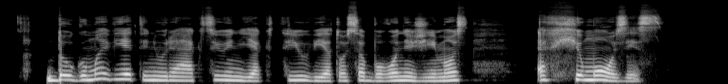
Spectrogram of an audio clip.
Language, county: Lithuanian, Marijampolė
